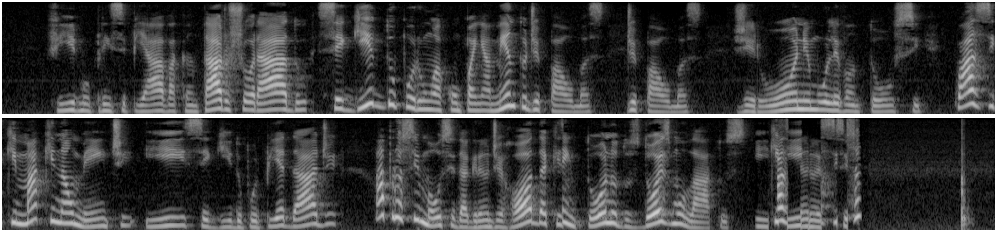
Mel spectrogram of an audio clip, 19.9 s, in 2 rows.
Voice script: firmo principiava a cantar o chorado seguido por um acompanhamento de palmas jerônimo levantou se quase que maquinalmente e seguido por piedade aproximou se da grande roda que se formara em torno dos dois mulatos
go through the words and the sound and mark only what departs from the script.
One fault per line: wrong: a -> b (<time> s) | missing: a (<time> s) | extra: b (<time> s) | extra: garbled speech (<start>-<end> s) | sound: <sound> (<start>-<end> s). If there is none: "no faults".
extra: de palmas (6.2 s)
missing: se formara (15.5 s)
extra: garbled speech (17.5-18.5 s)
sound: thud (19.5-19.7 s)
